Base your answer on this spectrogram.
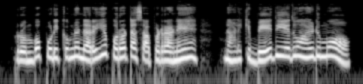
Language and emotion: Tamil, fearful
